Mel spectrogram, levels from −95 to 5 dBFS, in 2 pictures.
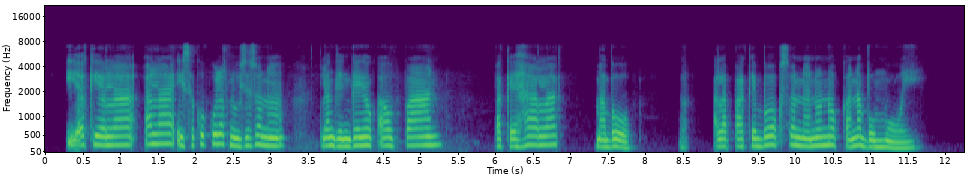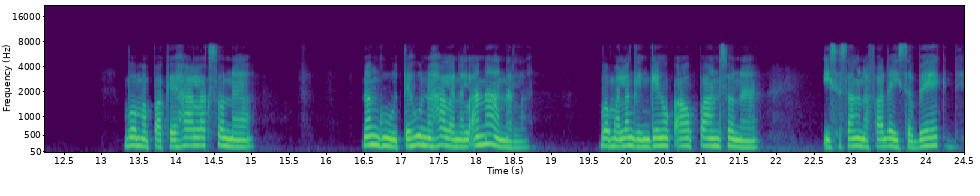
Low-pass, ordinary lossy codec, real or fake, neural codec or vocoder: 7.2 kHz; none; real; none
